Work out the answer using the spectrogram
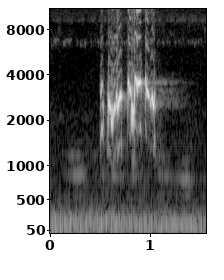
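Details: Sooty-headed bulbul singing eagerly in the morning, to provoke a pet bulbul to answer: a single bubbly phrase of three liquid notes over a faint low hum.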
